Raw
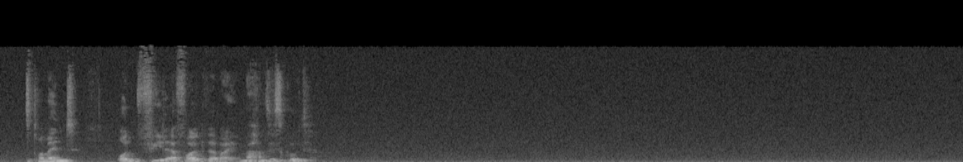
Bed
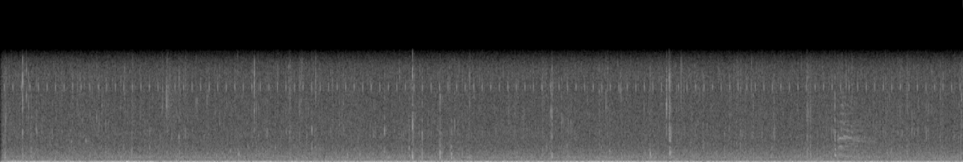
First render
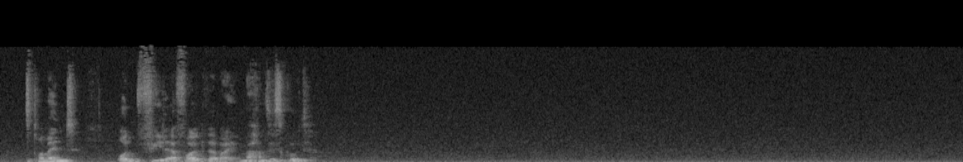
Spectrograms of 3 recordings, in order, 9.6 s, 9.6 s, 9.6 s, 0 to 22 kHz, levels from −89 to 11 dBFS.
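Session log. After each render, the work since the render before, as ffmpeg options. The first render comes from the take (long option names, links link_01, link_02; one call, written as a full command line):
ffmpeg -i in.wav -af "afftdn=noise_reduction=6:noise_floor=-50" out.wav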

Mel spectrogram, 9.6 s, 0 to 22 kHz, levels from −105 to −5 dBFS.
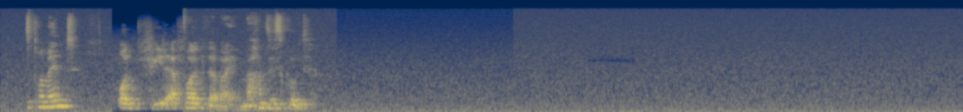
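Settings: ffmpeg -i in.wav -filter_complex "[0:a]asettb=1/sr,asplit=3[link_01][link_02][link_03];[link_01]atrim=end=1.114[link_04];[link_02]atrim=start=1.11:end=1.83,asetpts=PTS-STARTPTS,afade=type=in:duration=0.004:curve=qsin,afade=type=out:start_time=0.716:duration=0.004:curve=qsin,highpass=230,equalizer=frequency=410:width_type=q:width=4:gain=4,equalizer=frequency=830:width_type=q:width=4:gain=7,equalizer=frequency=2500:width_type=q:width=4:gain=5,lowpass=frequency=5100:width=0.5412,lowpass=frequency=5100:width=1.3066[link_05];[link_03]atrim=start=1.826[link_06];[link_04][link_05]acrossfade=duration=0.004:curve1=hsin:curve2=qsin[link_07];[link_07][link_06]acrossfade=duration=0.004:curve1=qsin:curve2=hsin,asettb=1/sr,asplit=3[link_08][link_09][link_10];[link_08]atrim=end=3.364[link_11];[link_09]atrim=start=3.36:end=5.13,asetpts=PTS-STARTPTS,afade=type=in:duration=0.004:curve=qsin,afade=type=out:start_time=1.766:duration=0.004:curve=qsin,highshelf=frequency=3500:gain=-10[link_12];[link_10]atrim=start=5.126[link_13];[link_11][link_12]acrossfade=duration=0.004:curve1=hsin:curve2=qsin[link_14];[link_14][link_13]acrossfade=duration=0.004:curve1=qsin:curve2=hsin,asettb=1/sr,asplit=3[link_15][link_16][link_17];[link_15]atrim=end=5.884[link_18];[link_16]atrim=start=5.88:end=6.34,asetpts=PTS-STARTPTS,afade=type=in:duration=0.004:curve=qsin,afade=type=out:start_time=0.456:duration=0.004:curve=qsin,bandreject=frequency=2400:width=5.7[link_19];[link_17]atrim=start=6.336[link_20];[link_18][link_19]acrossfade=duration=0.004:curve1=hsin:curve2=qsin[link_21];[link_21][link_20]acrossfade=duration=0.004:curve1=qsin:curve2=hsin" out.wav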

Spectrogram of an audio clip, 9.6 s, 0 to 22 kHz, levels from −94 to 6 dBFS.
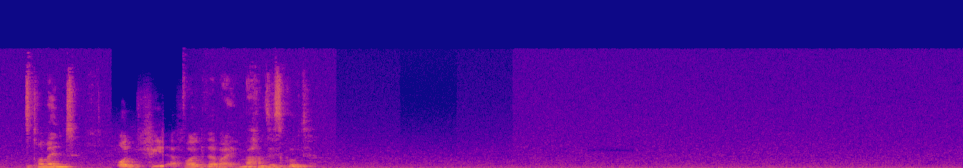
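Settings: ffmpeg -i in.wav -filter_complex "[0:a]asettb=1/sr,asplit=3[link_01][link_02][link_03];[link_01]atrim=end=4.004[link_04];[link_02]atrim=start=4:end=4.57,asetpts=PTS-STARTPTS,afade=type=in:duration=0.004:curve=qsin,afade=type=out:start_time=0.566:duration=0.004:curve=qsin,equalizer=frequency=9300:width_type=o:width=1.4:gain=-8.5[link_05];[link_03]atrim=start=4.566[link_06];[link_04][link_05]acrossfade=duration=0.004:curve1=hsin:curve2=qsin[link_07];[link_07][link_06]acrossfade=duration=0.004:curve1=qsin:curve2=hsin,asplit=2[link_08][link_09];[link_08]atrim=end=1.64,asetpts=PTS-STARTPTS,afade=type=out:start_time=1.636:duration=0.004:curve=hsin:silence=0.105925[link_10];[link_09]atrim=start=1.64,asetpts=PTS-STARTPTS,afade=type=in:duration=0.49:silence=0.105925[link_11];[link_10][link_11]concat=n=2:v=0:a=1" out.wav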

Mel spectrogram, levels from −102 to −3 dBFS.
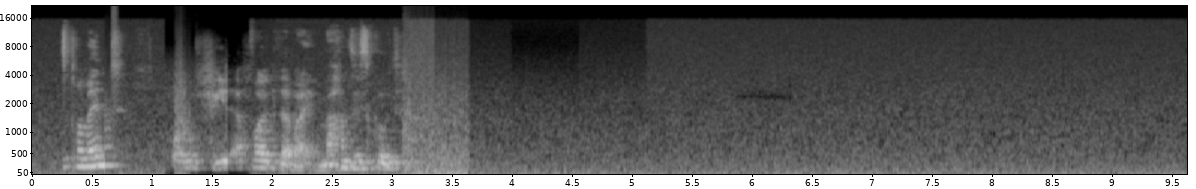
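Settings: ffmpeg -i in.wav -filter_complex "[0:a]asettb=1/sr,asplit=3[link_01][link_02][link_03];[link_01]atrim=end=0.614[link_04];[link_02]atrim=start=0.61:end=1.41,asetpts=PTS-STARTPTS,afade=type=in:duration=0.004:curve=qsin,afade=type=out:start_time=0.796:duration=0.004:curve=qsin,asoftclip=type=hard:threshold=-31.5dB[link_05];[link_03]atrim=start=1.406[link_06];[link_04][link_05]acrossfade=duration=0.004:curve1=hsin:curve2=qsin[link_07];[link_07][link_06]acrossfade=duration=0.004:curve1=qsin:curve2=hsin,asettb=1/sr,asplit=3[link_08][link_09][link_10];[link_08]atrim=end=3.104[link_11];[link_09]atrim=start=3.1:end=3.65,asetpts=PTS-STARTPTS,afade=type=in:duration=0.004:curve=qsin,afade=type=out:start_time=0.546:duration=0.004:curve=qsin,aeval=exprs='0.0237*sin(PI/2*3.55*val(0)/0.0237)':channel_layout=same[link_12];[link_10]atrim=start=3.646[link_13];[link_11][link_12]acrossfade=duration=0.004:curve1=hsin:curve2=qsin[link_14];[link_14][link_13]acrossfade=duration=0.004:curve1=qsin:curve2=hsin" out.wav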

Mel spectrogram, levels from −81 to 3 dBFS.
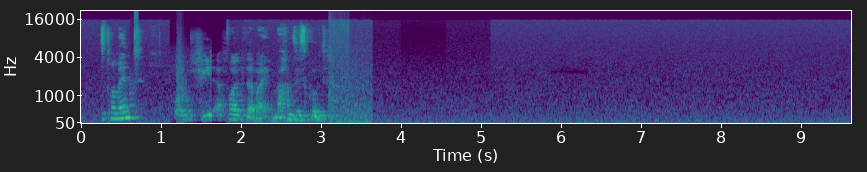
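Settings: ffmpeg -i in.wav -af "aemphasis=mode=production:type=75kf" out.wav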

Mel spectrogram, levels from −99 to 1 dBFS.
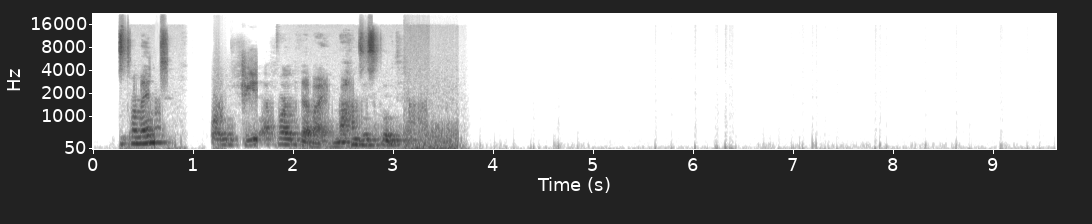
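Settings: ffmpeg -i in.wav -af "afwtdn=0.0141,agate=range=-27dB:threshold=-47dB:ratio=16:detection=peak" out.wav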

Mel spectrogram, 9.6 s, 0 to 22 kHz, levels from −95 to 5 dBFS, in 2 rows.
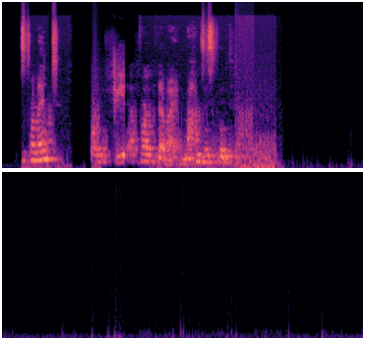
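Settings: ffmpeg -i in.wav -af "volume=3.5dB,alimiter=limit=-3dB:level=0:latency=1" out.wav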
